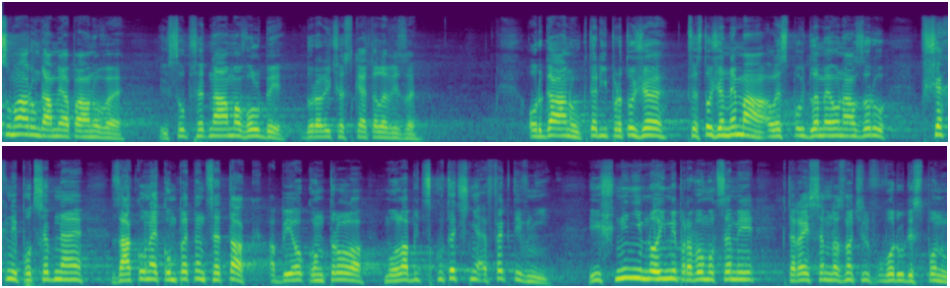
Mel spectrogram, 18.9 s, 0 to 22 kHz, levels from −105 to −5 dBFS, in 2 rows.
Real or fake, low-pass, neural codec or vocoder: real; 14.4 kHz; none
